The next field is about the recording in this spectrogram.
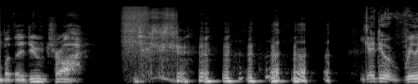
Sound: laughter

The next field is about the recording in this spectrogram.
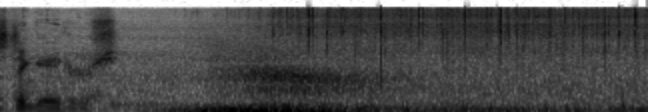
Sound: fire crackling

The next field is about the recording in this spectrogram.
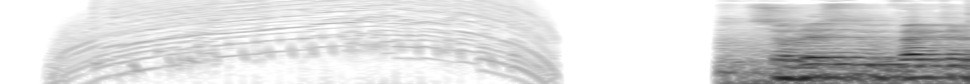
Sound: fast-forward whirring

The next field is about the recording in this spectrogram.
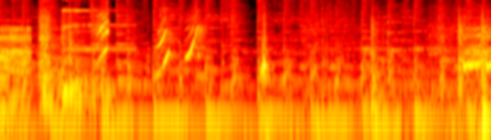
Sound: groaning; cash register rings

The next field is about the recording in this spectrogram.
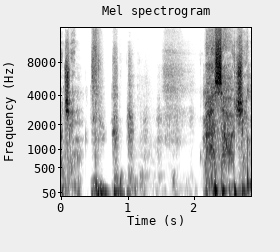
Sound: Staz breaths heavily

